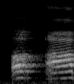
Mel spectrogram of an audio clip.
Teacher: आ, यहाँ पे आपके गले में कंपन हुआ, मीन्स आपका कंठ स्वर गले से निकल रहा है।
